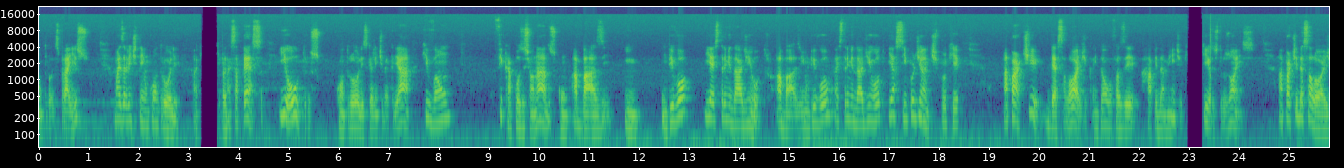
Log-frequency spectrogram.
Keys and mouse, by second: 20.1 e, 22.7 e, 24.5 e.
